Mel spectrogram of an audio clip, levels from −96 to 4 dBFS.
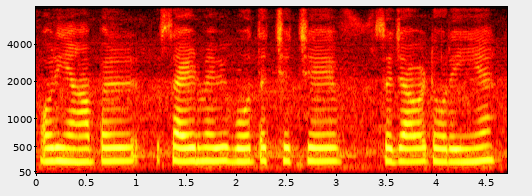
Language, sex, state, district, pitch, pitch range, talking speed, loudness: Hindi, female, Uttar Pradesh, Shamli, 240 Hz, 235-240 Hz, 165 wpm, -15 LUFS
